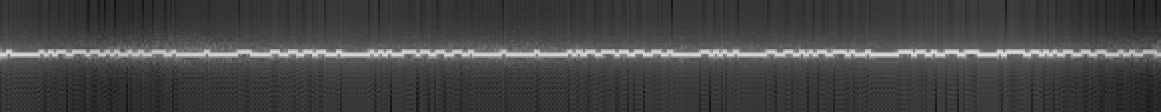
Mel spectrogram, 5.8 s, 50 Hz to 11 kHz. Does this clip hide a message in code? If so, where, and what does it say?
Yes: RTTY (45.45 baud, 170 Hz shift) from 0.0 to 5.8 s, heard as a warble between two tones, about 2200 Hz centre. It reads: … FAMILY IS IRISH …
